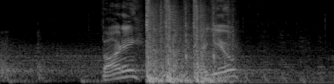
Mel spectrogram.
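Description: A fist knocks on a door.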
